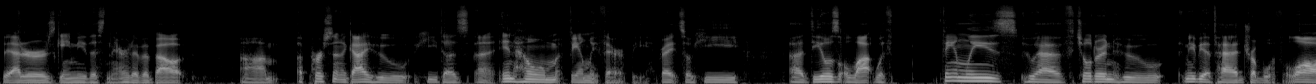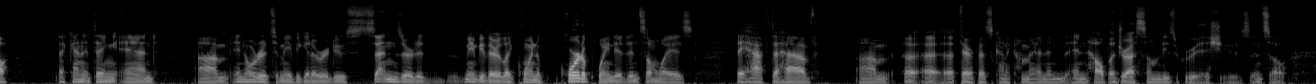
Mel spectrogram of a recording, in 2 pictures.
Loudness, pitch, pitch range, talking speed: -34 LUFS, 95 Hz, 90-110 Hz, 195 wpm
